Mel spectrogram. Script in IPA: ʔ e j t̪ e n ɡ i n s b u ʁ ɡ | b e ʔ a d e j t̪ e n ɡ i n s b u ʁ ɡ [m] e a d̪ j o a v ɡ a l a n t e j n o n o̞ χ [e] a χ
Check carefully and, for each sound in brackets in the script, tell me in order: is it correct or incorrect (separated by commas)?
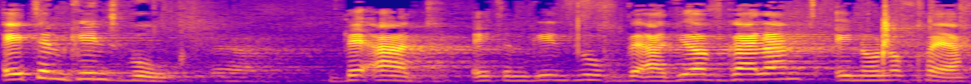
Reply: incorrect, correct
